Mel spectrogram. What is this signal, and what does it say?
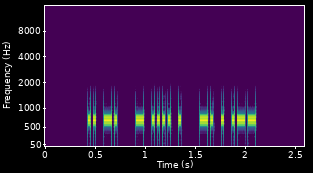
Morse code, heard as a keyed tone, about 44 wpm, 700 Hz. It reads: IN THE NEW
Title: Sets of 3 Words 45wpm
